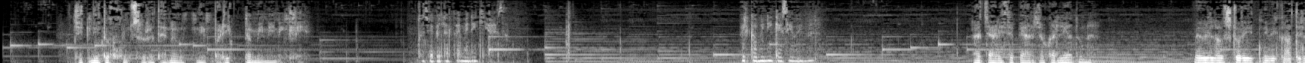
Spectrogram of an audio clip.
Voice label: Love Dialogue Ringtone; Ram Leela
